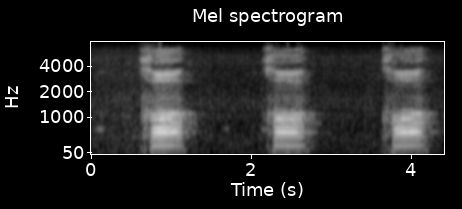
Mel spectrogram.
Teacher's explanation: অর্থাৎ আমাদের মাথার সাথে আমাদের গলার যে অংশটা লেগে আছে এইখান দ্বারা খ খ খ, এভাবে আওয়াজটা হবে খ খ, এভাবে আওয়াজটা আসবে।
